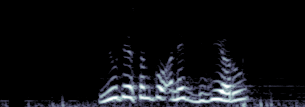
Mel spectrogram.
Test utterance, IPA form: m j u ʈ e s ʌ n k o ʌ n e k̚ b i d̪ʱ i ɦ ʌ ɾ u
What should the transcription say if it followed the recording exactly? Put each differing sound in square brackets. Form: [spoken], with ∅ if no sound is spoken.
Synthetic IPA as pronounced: m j u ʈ e s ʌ n k o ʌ n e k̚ b i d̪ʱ i ɦ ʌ ɾ u

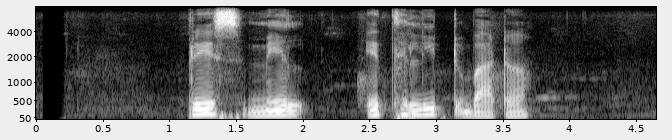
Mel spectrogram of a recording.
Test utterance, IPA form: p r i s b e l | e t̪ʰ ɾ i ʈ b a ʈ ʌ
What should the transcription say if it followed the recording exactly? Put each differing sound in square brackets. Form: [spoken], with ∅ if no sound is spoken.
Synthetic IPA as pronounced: p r [e] s [m] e l | e t̪ʰ [l] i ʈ b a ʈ ʌ

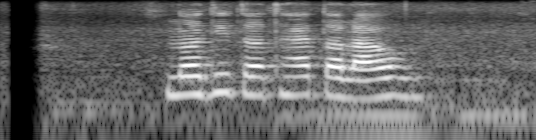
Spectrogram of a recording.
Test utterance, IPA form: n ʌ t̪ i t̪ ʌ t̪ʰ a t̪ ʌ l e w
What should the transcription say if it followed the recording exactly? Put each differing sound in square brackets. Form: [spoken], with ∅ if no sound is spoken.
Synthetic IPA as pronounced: n ʌ [d̪] i t̪ ʌ t̪ʰ a t̪ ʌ l [a] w

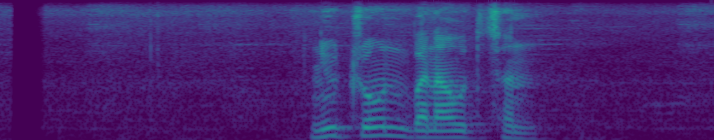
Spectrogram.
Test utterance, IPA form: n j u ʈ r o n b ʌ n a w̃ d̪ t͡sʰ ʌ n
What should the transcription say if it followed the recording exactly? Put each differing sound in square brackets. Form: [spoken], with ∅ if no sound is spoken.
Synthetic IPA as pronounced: n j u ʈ r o n b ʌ n a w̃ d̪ t͡sʰ ʌ n

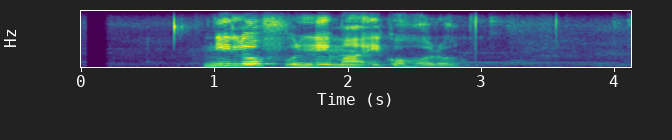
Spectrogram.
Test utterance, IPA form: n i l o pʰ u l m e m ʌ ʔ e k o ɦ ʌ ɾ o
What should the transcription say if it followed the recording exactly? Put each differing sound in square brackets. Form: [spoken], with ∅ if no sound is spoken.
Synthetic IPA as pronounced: n i l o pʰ u l [n] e m [a] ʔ e k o ɦ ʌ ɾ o

